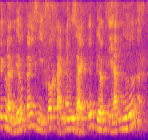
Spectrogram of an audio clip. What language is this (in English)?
Vietnamese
